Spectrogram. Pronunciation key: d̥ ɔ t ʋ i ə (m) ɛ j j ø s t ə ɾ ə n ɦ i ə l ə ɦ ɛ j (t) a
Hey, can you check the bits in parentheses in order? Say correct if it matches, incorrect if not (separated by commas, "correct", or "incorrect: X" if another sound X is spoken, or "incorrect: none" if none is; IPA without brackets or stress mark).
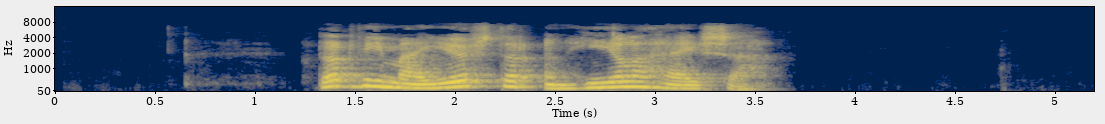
correct, incorrect: s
